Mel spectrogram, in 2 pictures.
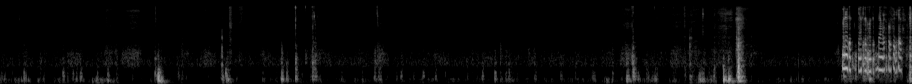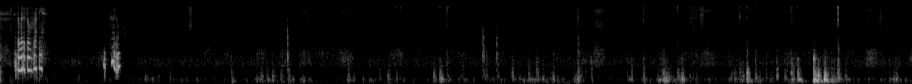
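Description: Small metal and plastic parts click and knock as they are handled up close.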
